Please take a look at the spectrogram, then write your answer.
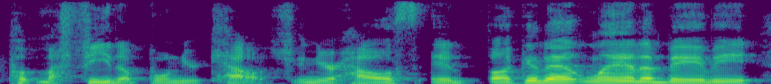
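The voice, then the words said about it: Slight put-on Southern accent. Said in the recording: “I just did a little bit of a Southern accent”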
